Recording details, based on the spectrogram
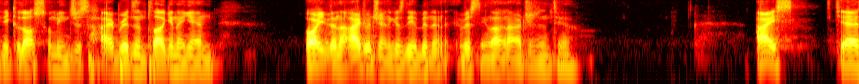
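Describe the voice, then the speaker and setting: Low, flat-voiced man on a podcast. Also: clear, resonant tone. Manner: rambling, many fillers and restarts. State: losing his voice. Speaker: podcast host. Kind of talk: casual news discussion podcast.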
